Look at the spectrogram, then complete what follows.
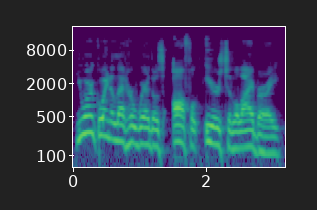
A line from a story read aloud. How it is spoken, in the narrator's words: wailed Beezus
